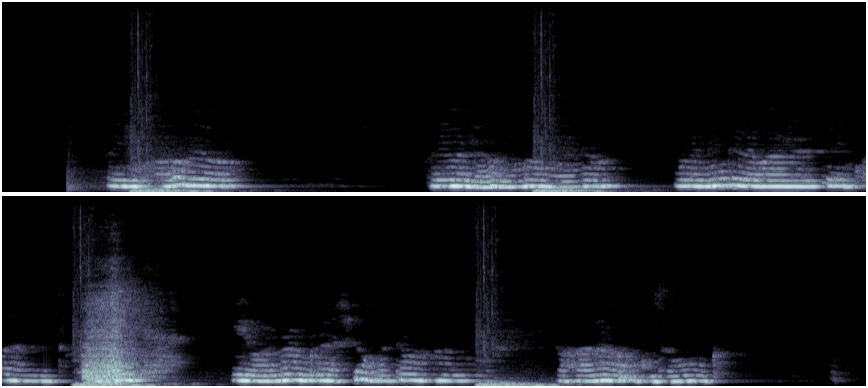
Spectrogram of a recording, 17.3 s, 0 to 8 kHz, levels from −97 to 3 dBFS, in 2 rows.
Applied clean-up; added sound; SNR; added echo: classical method WPE with log-MMSE.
